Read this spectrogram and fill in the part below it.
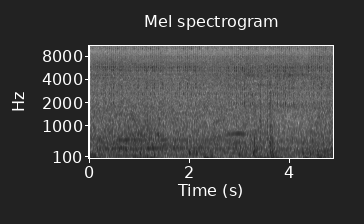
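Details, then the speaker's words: Engine with scanner code P0301 cylinder 1 misfire (history P1605 rough idling, P1603 stall): an uneven idle with irregular stumbles and dull thumps every couple of seconds; cylinder 1 misfiring. "Miss fire कर रही है। सिलेंडर 1 miss fire DDC।"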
